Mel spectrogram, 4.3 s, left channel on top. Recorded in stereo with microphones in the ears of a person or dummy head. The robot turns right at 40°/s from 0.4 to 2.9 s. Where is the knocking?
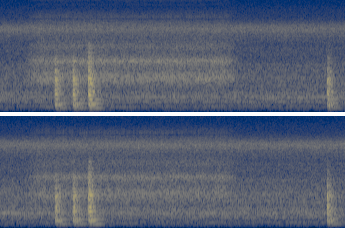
30° left (ahead or behind), 2.0 m; by 4.2 s 60° right (ahead or behind), 2.0 m.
